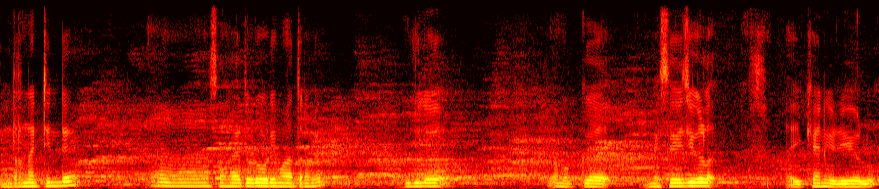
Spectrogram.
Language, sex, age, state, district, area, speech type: Malayalam, male, 18-30, Kerala, Idukki, rural, spontaneous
